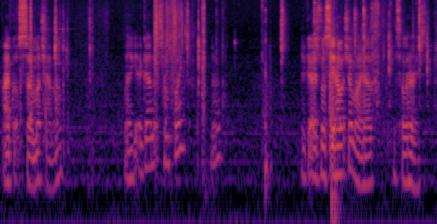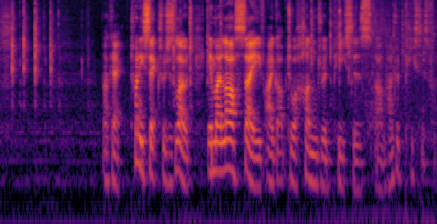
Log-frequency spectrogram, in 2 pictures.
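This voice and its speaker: A young man walks through a game route in a loose, chatty way, drifting into self-deprecating side remarks. His voice sits at an ordinary middle pitch, with a faint hiss under it. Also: animated, moderate pace, long pauses, fairly bright tone. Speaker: gaming channel host. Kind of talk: casual gameplay guide commentary.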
